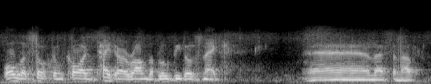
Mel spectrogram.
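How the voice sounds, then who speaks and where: A man's voice: medium pitch, normal speed, natural voice. A man playing a cocky old-time gangster. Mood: menacing. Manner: tough, cocky street slang. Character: sneering adult male gangster extortionist. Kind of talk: 1940s radio acting. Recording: muffled old radio recording with hiss.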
